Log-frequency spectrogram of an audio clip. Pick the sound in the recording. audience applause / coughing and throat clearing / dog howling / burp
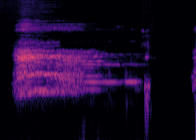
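dog howling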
